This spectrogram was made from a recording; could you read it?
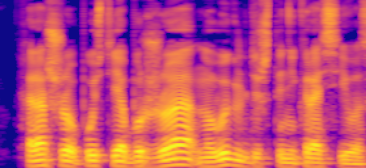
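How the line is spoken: Plain. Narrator (Russian): сказал я

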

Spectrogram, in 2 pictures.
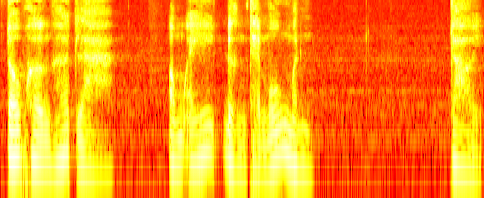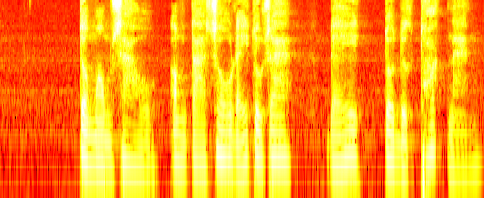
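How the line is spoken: Moaning to herself. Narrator (Vietnamese): Chị rên rỉ một mình

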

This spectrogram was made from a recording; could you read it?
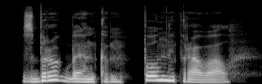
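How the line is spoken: Strained, forced out. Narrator (Russian): выдавила Робин

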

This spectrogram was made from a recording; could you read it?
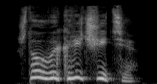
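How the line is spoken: Indignant whisper. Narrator (Russian): Также шепотом возмутился Микола

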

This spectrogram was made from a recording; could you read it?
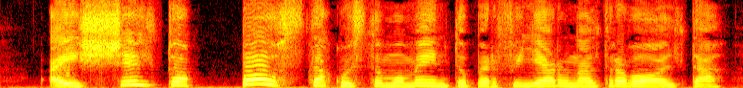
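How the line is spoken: Angry, exhausted shout. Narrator (Italian): Così le gridò, pieno d'ira per la fatica

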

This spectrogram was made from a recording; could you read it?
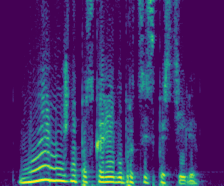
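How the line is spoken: Reluctant mutter, wounded man. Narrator (Russian): нехотя пробурчал раненый

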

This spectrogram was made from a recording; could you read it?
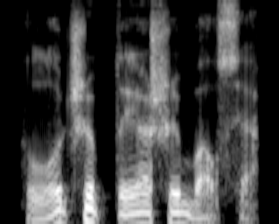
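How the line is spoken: Low grumble. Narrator (Russian): вполголоса пробурчал Фрайпан

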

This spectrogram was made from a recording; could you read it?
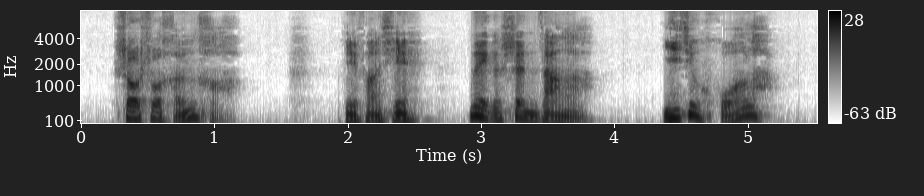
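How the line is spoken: Relieved, reassuring smile. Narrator (Chinese): 医生放心地笑笑说

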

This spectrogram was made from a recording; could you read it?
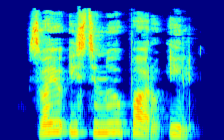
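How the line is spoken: Sighing. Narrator (Russian): вздохнула Ярослава

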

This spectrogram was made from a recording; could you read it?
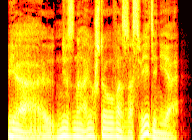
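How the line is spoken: Strained, struggling for composure. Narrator (Russian): выдавил Эшфорд, усиленно стараясь овладеть собой

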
